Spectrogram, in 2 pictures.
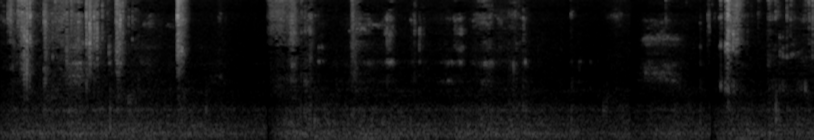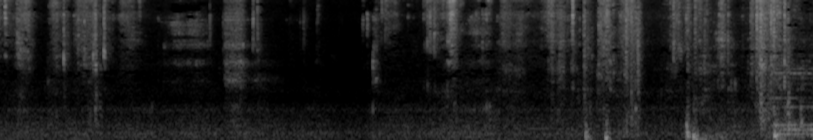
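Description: Close-up mouth sounds of a person biting and chewing a burger and fries: soft wet smacks and small crunches. A few louder knocks come near the end.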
